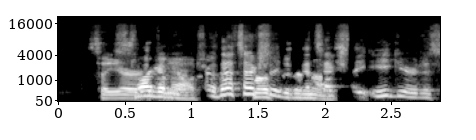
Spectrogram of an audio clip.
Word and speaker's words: Schlegelmilch: How do you pronounce it best? Schlegelmilch. So you're Schlegelmilch.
